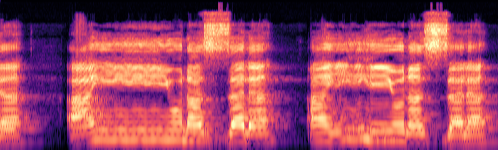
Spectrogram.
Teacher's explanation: حمزہ کو یا کے ساتھ ملائیں گے، نون نہیں پڑھا جاتا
